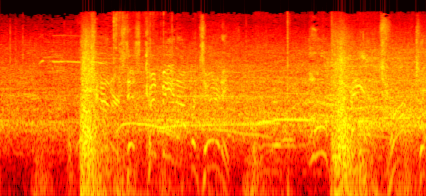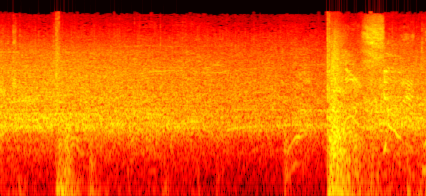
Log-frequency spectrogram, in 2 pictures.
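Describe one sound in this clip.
Heavy bodies slam down hard onto a wrestling mat with loud thuds.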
